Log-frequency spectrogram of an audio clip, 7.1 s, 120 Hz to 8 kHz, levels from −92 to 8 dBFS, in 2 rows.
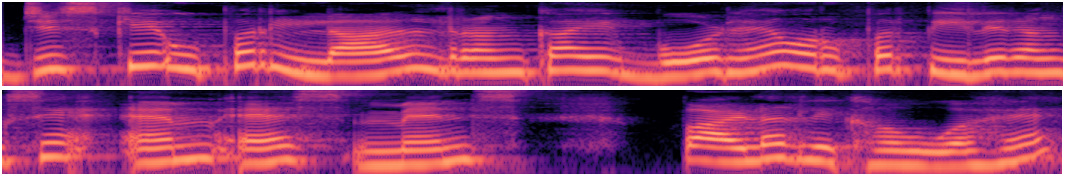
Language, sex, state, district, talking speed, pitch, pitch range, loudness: Hindi, female, Uttar Pradesh, Jalaun, 180 wpm, 245 Hz, 220-275 Hz, -15 LUFS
